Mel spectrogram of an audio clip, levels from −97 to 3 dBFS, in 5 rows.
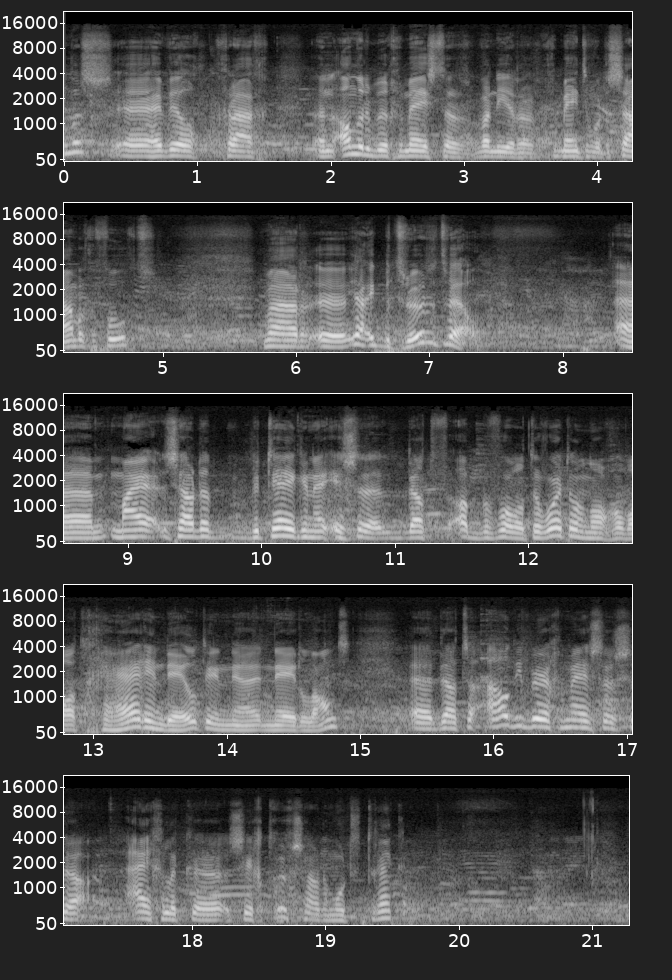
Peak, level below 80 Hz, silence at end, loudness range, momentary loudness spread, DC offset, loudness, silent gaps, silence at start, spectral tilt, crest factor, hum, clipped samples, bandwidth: -2 dBFS; -52 dBFS; 0 s; 5 LU; 18 LU; under 0.1%; -19 LUFS; none; 0 s; -6.5 dB/octave; 16 dB; none; under 0.1%; 13 kHz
